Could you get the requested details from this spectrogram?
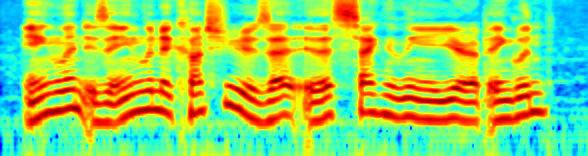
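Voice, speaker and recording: A man with an American accent talks at a fairly quick pace. His intonation is lively. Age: 20s. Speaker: gaming streamer. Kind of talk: live gameplay commentary. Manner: casual, rambling.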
